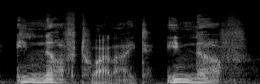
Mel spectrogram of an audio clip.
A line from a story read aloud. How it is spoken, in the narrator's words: Nightmare Moon growled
